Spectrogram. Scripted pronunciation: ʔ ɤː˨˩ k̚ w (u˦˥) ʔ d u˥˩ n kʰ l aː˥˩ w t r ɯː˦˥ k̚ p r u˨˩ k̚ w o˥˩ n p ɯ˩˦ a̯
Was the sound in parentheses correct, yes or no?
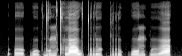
yes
